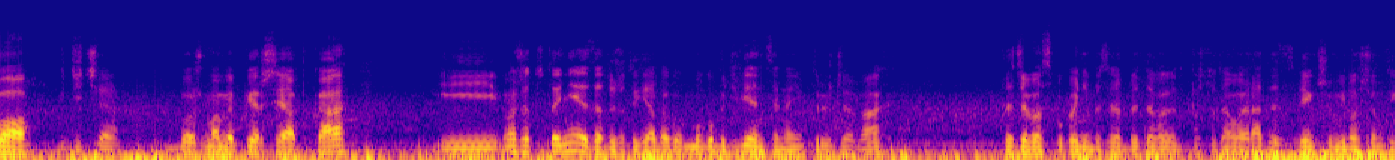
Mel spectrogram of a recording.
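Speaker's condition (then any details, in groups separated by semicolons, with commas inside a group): No condition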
